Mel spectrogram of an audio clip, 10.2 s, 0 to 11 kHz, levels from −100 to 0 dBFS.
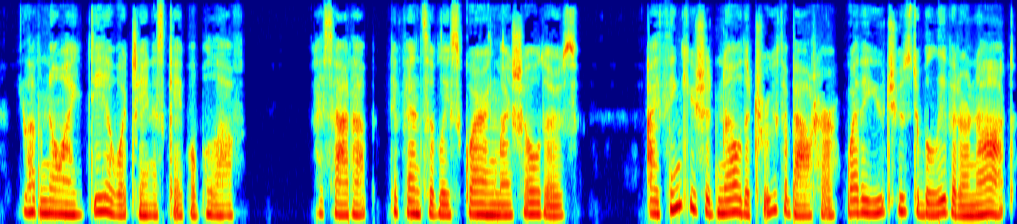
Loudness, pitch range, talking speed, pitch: -16 LUFS, 155-195 Hz, 195 wpm, 175 Hz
